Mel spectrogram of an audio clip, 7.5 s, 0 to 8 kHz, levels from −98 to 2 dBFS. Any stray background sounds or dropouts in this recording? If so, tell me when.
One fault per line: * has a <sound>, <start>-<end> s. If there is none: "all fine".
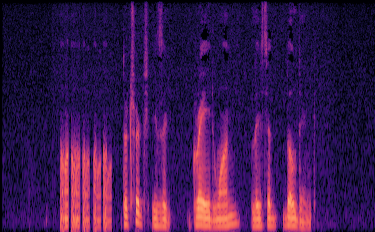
* has a laugh, 1.2-2.2 s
